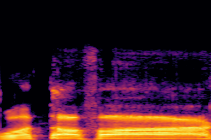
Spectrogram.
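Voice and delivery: slow, loud, drawn-out startled outburst. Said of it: "I went".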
